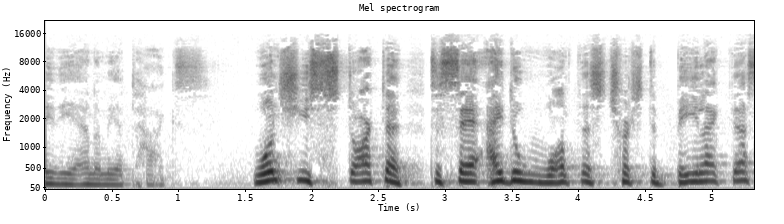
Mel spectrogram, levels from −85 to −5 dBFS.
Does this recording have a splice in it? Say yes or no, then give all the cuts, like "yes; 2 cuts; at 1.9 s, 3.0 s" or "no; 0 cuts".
yes; 2 cuts; at 1.5 s, 2.8 s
